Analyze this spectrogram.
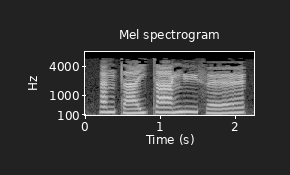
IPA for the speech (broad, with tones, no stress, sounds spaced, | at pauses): ɐ˥ ŋ t̪ aː˨˥ j t̪ aː˥ ŋ yː˥ f œː˨˥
